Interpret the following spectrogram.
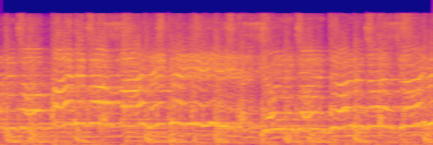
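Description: Live stage orchestra performing an Indian film song, with singing over the band and a steady beat.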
